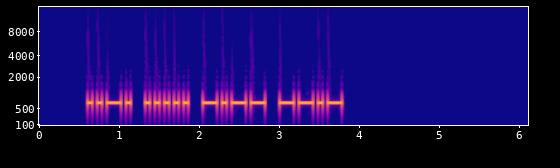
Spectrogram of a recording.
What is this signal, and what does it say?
Morse code, heard as a keyed tone, about 20 wpm, 700 Hz. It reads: F5YQ
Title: DXCC-100 Call Signs - 4 Characters - 20wpm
